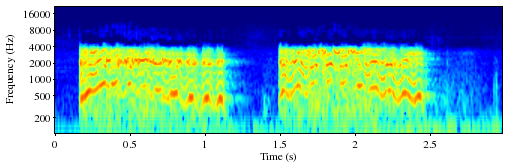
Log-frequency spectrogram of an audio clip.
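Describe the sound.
A person imitates a dolphin with two loud, high, warbling squeals, each about a second long and wavering up and down in pitch, separated by a short pause.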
